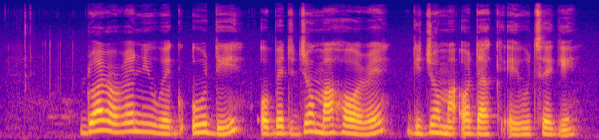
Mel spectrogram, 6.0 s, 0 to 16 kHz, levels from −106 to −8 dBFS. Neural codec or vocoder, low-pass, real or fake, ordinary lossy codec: none; 14.4 kHz; real; none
